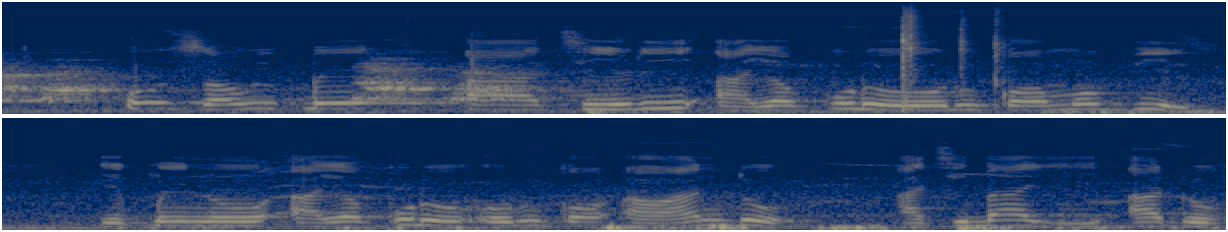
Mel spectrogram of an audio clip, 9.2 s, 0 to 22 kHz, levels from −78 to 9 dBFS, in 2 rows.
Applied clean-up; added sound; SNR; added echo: none; Dog; 4 dB; none.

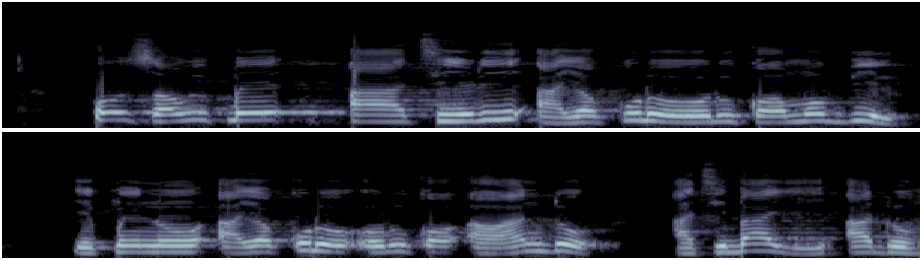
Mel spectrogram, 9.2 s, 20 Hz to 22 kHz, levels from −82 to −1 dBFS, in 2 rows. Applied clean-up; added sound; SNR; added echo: none; none; none; none.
